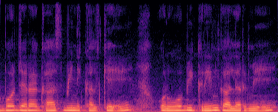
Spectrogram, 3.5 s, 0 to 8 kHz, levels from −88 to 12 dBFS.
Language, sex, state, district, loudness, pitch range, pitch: Hindi, male, Arunachal Pradesh, Longding, -14 LUFS, 140-150 Hz, 145 Hz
